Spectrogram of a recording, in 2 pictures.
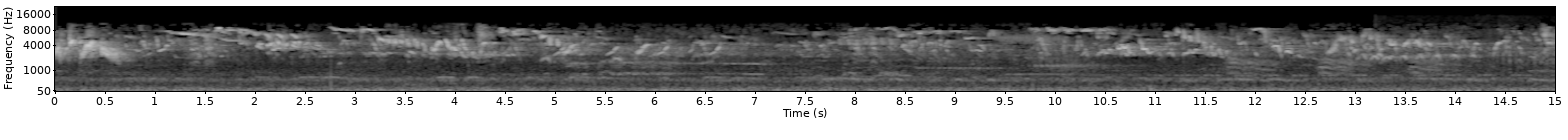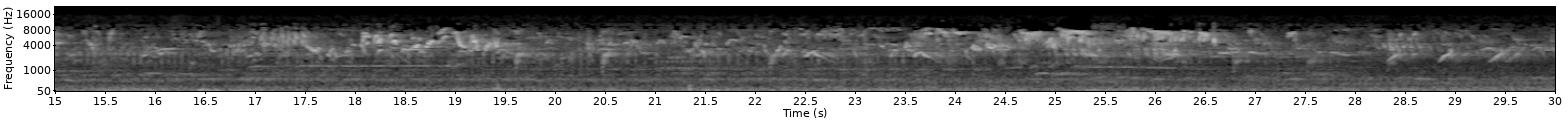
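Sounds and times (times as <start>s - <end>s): small birds chirping: 12.8s - 30.0s.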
